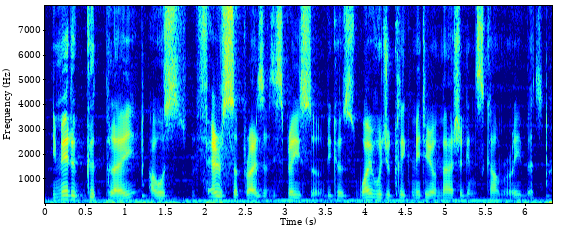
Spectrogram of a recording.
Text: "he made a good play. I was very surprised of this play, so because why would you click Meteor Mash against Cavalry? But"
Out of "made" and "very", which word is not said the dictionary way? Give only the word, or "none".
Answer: very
